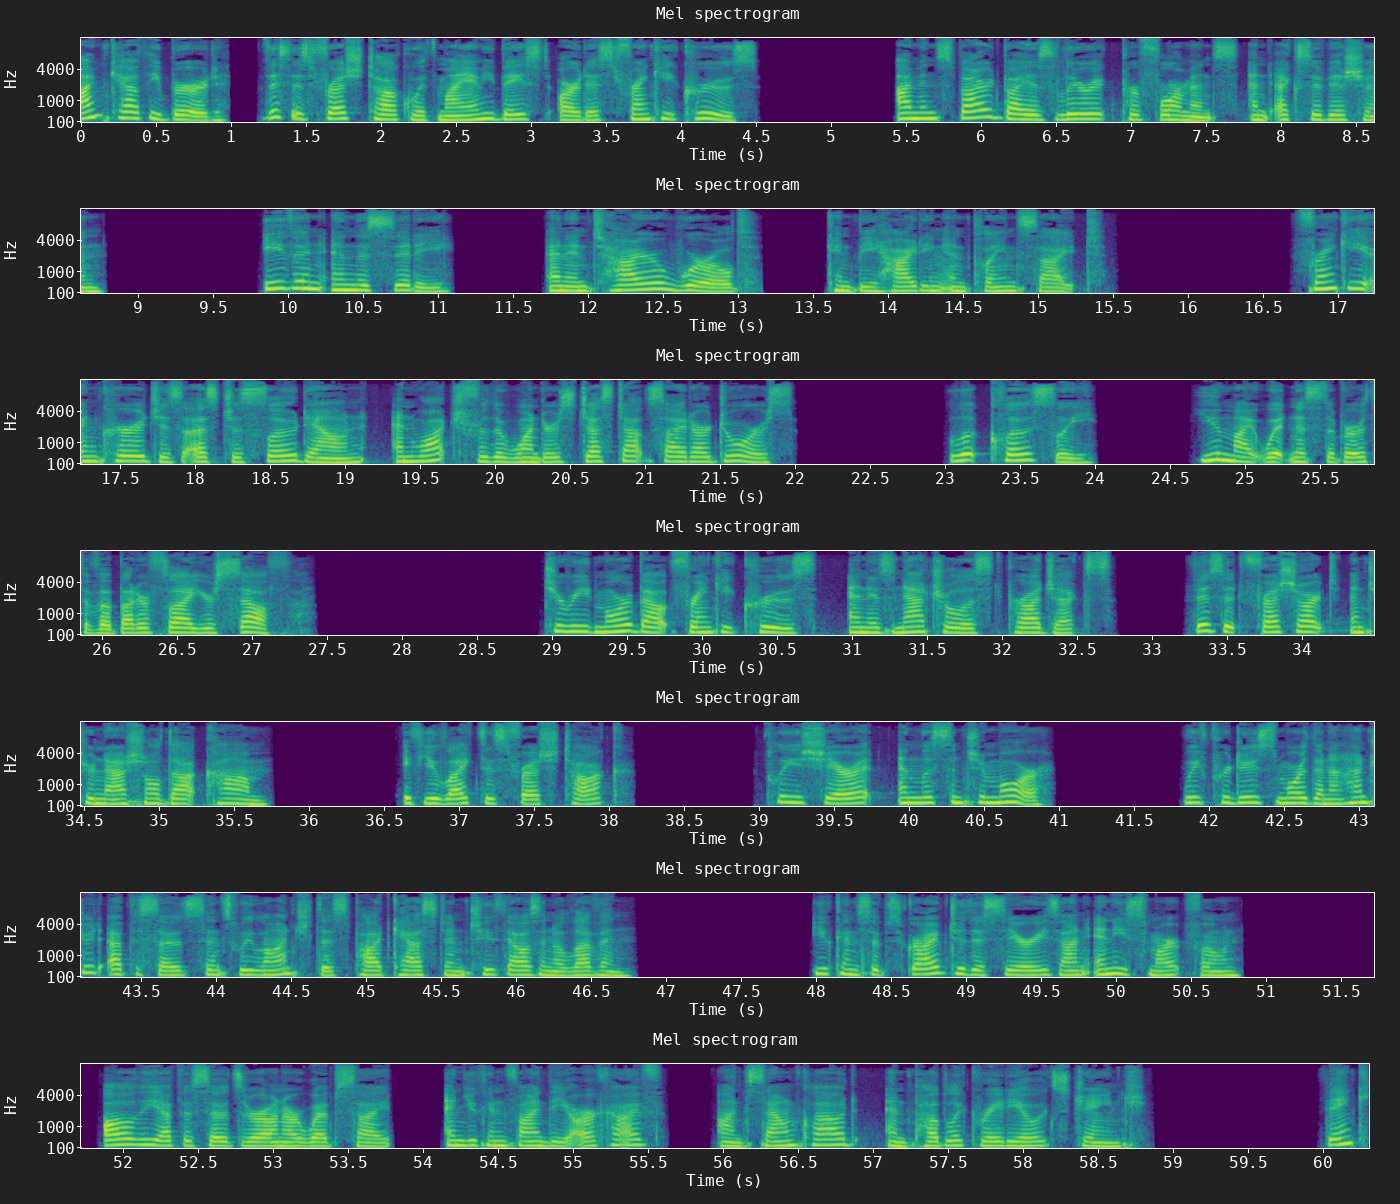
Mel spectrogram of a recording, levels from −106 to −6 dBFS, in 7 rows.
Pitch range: 185-230 Hz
